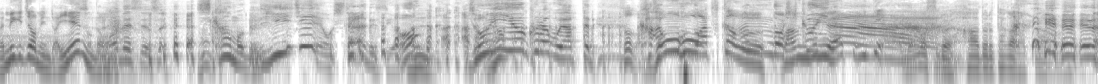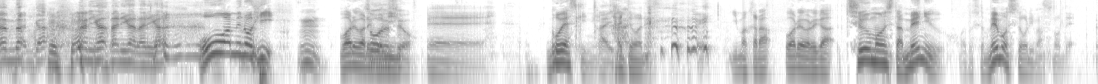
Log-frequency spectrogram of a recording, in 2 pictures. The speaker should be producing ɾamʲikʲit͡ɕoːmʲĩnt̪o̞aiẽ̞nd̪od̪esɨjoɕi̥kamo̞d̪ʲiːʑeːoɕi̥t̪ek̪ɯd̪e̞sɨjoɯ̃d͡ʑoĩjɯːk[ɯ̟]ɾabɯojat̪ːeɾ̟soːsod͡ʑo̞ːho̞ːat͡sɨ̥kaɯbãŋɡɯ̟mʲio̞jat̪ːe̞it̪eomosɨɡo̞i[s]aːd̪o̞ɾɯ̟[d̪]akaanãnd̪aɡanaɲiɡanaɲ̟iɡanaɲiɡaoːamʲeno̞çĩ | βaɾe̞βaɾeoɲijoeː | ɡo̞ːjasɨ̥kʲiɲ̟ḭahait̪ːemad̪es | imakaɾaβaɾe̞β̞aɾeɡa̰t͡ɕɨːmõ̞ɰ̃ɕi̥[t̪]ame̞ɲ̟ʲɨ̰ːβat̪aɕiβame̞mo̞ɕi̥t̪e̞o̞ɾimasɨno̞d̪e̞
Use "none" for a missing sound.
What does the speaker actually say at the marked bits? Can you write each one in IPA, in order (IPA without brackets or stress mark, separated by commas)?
ɯ̟, h, t̪, t̪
